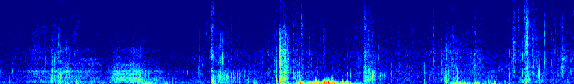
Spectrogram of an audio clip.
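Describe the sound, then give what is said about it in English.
Footsteps of people walking on, a few irregular, soft-to-moderate steps with no talk over them. “We walk on.”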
